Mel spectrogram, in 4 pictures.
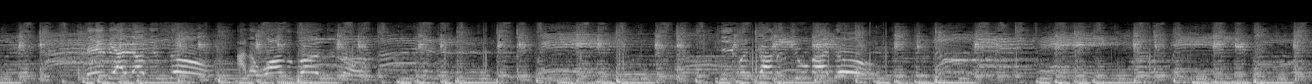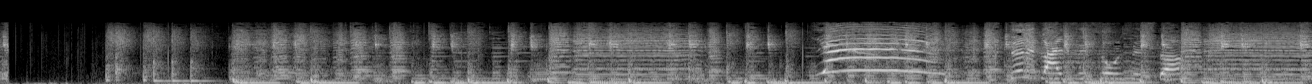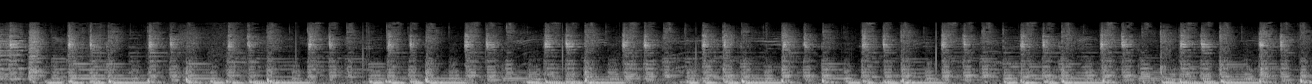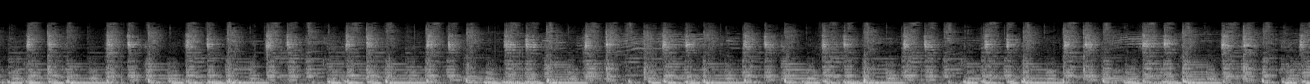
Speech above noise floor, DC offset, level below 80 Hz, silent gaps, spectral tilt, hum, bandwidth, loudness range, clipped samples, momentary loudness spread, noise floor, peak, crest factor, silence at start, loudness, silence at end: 29 dB; under 0.1%; -26 dBFS; none; -5 dB/octave; none; 7.6 kHz; 9 LU; under 0.1%; 11 LU; -43 dBFS; 0 dBFS; 20 dB; 0 s; -19 LUFS; 0 s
